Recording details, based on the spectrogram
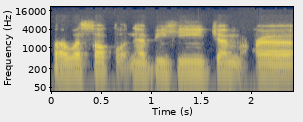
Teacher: It should be sa, only the ta is heavy.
